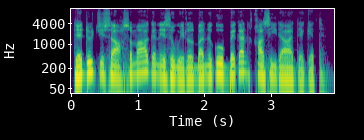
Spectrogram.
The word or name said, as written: peqanqasita'teget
